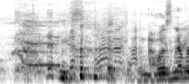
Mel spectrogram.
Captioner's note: everyone laughs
